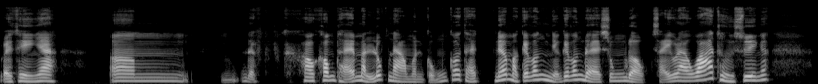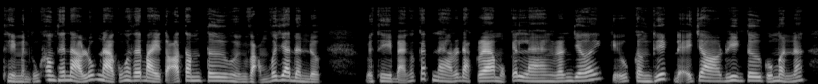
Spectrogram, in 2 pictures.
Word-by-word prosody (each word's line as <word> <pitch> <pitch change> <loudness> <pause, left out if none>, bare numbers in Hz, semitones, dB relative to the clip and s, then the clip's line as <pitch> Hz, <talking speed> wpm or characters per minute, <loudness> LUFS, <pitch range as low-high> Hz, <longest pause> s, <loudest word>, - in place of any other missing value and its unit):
Vậy 130 - +1
thì 150 -3 +1
nha, 150 0 +3 0.5
ờm, 165 0 +1 0.8
ừm, 100 +1 -18
đ - - -10 0.3
không 170 -1 0
không 195 +1 +3
thể - - +2
mà 185 - +1
lúc 205 +1 -1
nào 160 -8 +2
mình 120 -1 -9
cũng 150 +8 -9
có 225 +4 0
thể 130 -12 -3 0.2
nếu 210 +6 +4
mà 215 - 0
cái 175 - +1
vấn 215 0 0
những - - -4
cái 190 - +1
vấn 215 +1 0
đề 120 -10 +2
xung 165 +6 -3
đột 150 - +1
xảy - - -2
ra 165 +1 +3
quá 195 +11 +6
thường 200 - -3
xuyên 190 +5 +2
á, 220 - -3 0.5
thì 145 -3 -3
mình 130 -2 -8
cũng 135 +4 -10
không 210 +3 -1
thể 195 0 -1
nào 190 - +4
lúc 215 +2 -2
nào - - +6
cũng - - -10
có - - 0
thể 185 0 +3
bày 160 -7 +5
tỏ - - +2
tâm 180 -1 0
tư 175 -1 -1
nguyện 135 -6 -6
vọng 115 - -1
với 185 - -2
gia 195 -2 +4
đình 155 -7 -3
được. 120 -2 -5 0.4
Vậy - - -8
thì 150 -2 -4
bạn - - -1
có 170 - -10
cách 255 +6 -6
nào 165 -5 -2
để 155 - -4
đặt 170 - -2
ra 160 +1 +7
một 155 - -7
cái 180 - -1
làn 150 -4 -2
ranh 155 +3 -2
giới, 195 +9 -1
kiểu, - - -6
cần 155 -4 -5
thiết 235 +6 -1
để - - -3
cho 165 -4 +2
riêng 165 +3 -2
tư 175 0 0
của 135 -4 -4
mình 155 -4 -3
á, 165 +4 -3
165 Hz, 280 wpm, -23 LUFS, 150-190 Hz, 0.8 s, ra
